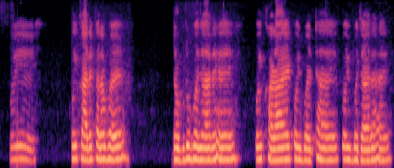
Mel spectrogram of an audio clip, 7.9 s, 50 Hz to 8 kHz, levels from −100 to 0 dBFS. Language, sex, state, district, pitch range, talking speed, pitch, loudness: Hindi, female, Maharashtra, Nagpur, 205-225 Hz, 135 wpm, 215 Hz, -19 LUFS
